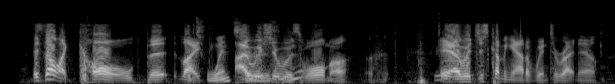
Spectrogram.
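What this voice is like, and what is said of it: Australian accent. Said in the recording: “accent? ... Oh, Australian, 100%.”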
